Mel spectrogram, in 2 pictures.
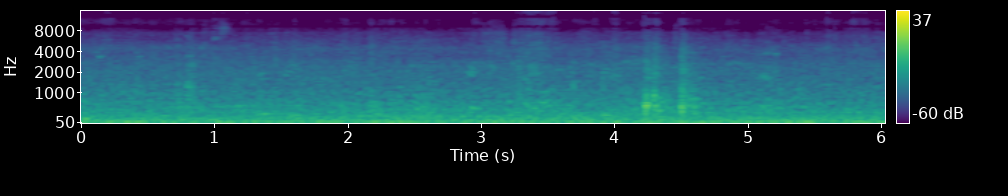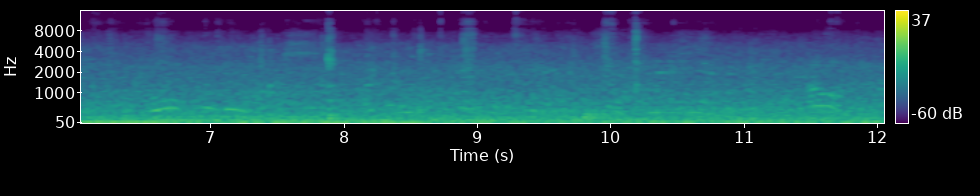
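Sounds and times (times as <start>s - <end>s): low city rumble: 0.0s - 12.0s
passers-by talking: 0.0s - 12.0s.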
